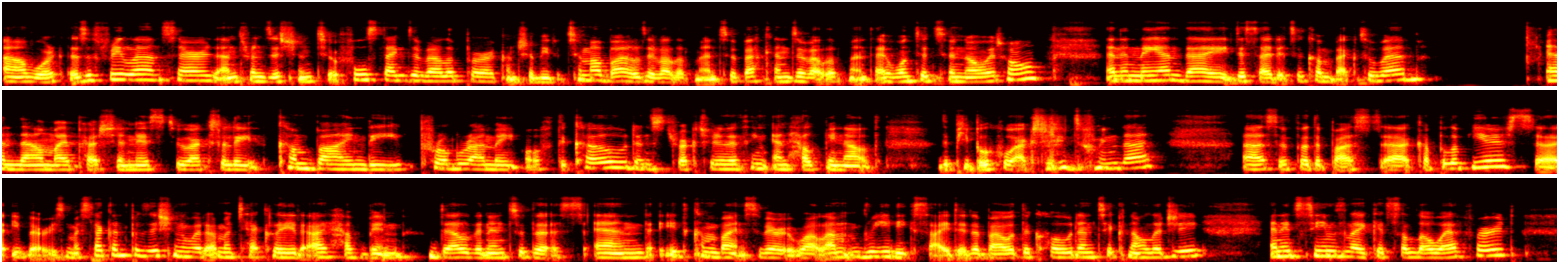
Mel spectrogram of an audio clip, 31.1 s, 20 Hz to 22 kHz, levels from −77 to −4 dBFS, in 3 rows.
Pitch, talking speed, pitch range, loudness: 195 Hz, 215 wpm, 180-240 Hz, -18 LUFS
